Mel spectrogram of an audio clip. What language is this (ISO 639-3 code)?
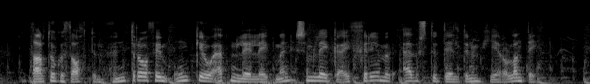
isl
